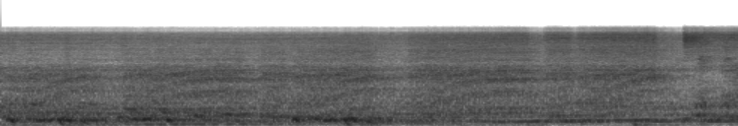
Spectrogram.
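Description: Hardcore dance track in a quieter breakdown without the pounding kick drum, played over a club sound system and mixed with crowd noise. A hiss comes in near the end as the track builds back toward the beat.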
